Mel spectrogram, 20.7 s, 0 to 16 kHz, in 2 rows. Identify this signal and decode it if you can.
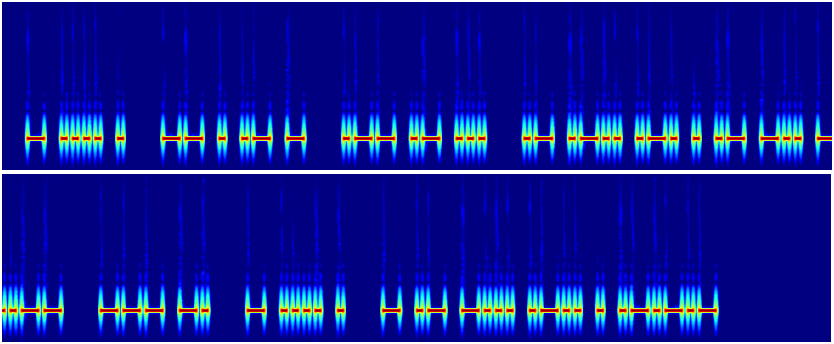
Morse code, heard as a keyed tone, about 17 wpm, 700 Hz. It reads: THE MEAT WAS ALREADY ON THE TABLE.
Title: Sentences from Top 1000 Words - Review Part 3 - 17wpm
